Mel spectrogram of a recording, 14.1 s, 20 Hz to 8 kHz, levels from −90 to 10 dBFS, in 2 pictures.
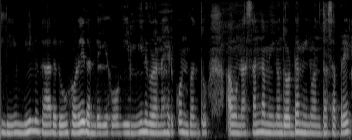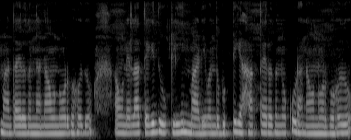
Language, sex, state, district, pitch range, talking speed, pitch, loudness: Kannada, female, Karnataka, Belgaum, 175-185 Hz, 130 wpm, 180 Hz, -32 LUFS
